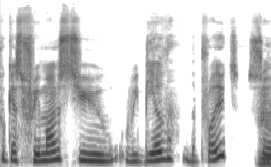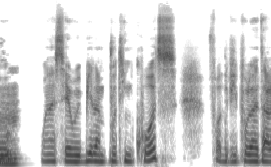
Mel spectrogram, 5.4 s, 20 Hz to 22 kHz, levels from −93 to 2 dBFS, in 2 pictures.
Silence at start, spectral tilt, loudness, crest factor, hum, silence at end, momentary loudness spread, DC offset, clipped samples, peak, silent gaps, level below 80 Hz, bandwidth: 0 s; -4 dB/octave; -27 LUFS; 16 dB; none; 0 s; 11 LU; under 0.1%; under 0.1%; -12 dBFS; 3.06-3.10 s; -72 dBFS; 18.5 kHz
